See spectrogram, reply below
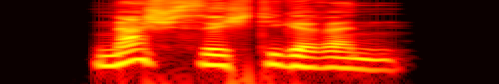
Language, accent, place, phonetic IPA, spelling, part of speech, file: German, Germany, Berlin, [ˈnaʃˌzʏçtɪɡəʁən], naschsüchtigeren, adjective, De-naschsüchtigeren.ogg
- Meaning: inflection of naschsüchtig: 1. strong genitive masculine/neuter singular comparative degree 2. weak/mixed genitive/dative all-gender singular comparative degree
